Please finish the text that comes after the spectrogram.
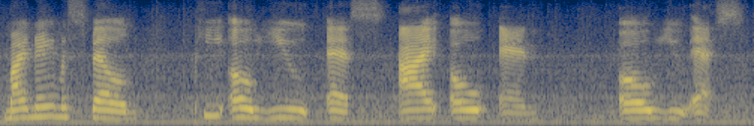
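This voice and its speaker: A bright, sharp-toned young woman, venting to her viewers. She is blunt, sarcastic and fed up. A faint hum and hiss sit under the recording. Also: lowish voice, low-quality recording. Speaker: YouTuber.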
